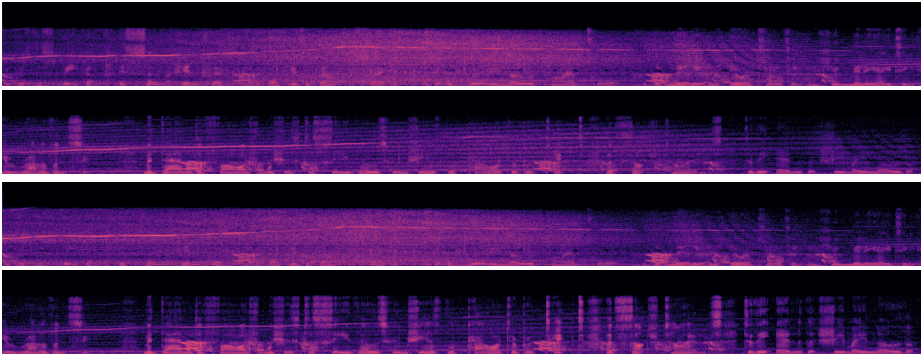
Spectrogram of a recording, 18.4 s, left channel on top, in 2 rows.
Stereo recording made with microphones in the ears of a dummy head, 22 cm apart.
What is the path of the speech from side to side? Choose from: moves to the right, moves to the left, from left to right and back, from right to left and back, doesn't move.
moves to the right.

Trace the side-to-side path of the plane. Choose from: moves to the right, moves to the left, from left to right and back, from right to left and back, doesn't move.
moves to the left.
